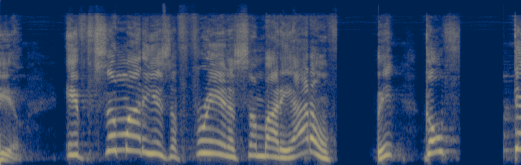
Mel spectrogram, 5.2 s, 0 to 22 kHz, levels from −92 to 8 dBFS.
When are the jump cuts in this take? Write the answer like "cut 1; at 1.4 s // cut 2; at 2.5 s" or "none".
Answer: cut 1; at 2.2 s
